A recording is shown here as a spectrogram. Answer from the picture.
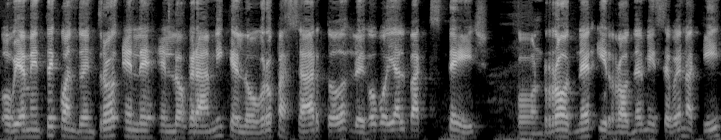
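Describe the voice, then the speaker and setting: Music plays in the background. A man speaks with a fairly high pitch. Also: dry, close sound with no echo. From Venezuela. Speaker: radio host. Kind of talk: casual chat. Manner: animated.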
